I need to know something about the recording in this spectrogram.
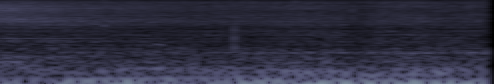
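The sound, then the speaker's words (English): A car engine rumbles steadily, a deep continuous drone with a slight rev as the car drives away, with no voices over it. “then I can drive out of here”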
